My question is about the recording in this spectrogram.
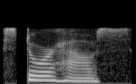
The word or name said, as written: storehouse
